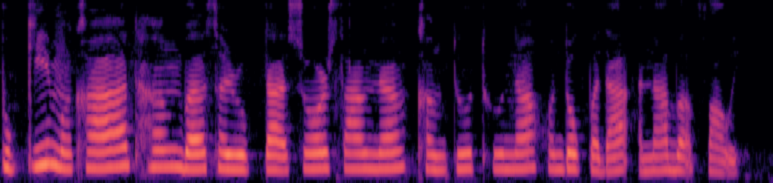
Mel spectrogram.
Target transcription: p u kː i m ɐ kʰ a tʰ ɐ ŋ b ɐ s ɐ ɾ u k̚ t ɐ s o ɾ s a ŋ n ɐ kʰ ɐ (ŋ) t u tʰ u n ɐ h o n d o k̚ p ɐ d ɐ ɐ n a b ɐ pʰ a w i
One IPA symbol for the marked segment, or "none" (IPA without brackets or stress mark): ŋ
